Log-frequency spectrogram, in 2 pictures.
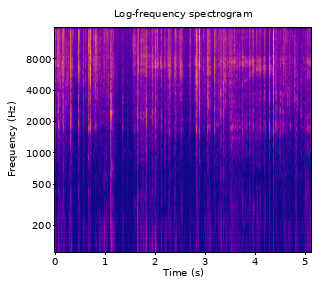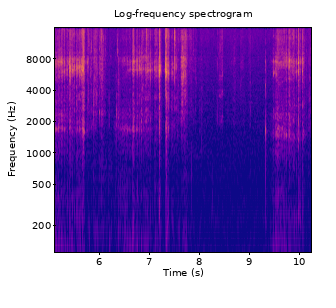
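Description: A utility knife blade carves and scrapes white shavings off the face of a hand-held, solid, oval white bar of soap with a pink glitter rim. Dense bursts of crisp, bright scraping mix with a low rustle, with a quieter lull near the end before the scraping picks up again.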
